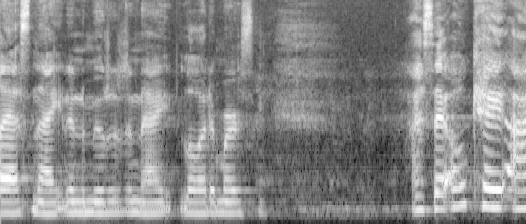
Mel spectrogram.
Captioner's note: audience members chuckle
